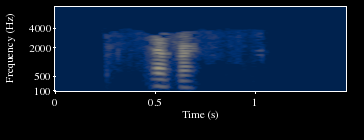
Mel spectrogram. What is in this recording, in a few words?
Sheriffs Office, scanner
